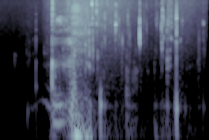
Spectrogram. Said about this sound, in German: So, jetzt muss ich erstmal kurz einen Schluck trinken, denn Dezember, da darf man. Ich habe hier einen Glühwein in der Hand und ich probiere ihn einfach mal.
